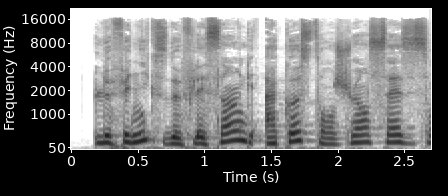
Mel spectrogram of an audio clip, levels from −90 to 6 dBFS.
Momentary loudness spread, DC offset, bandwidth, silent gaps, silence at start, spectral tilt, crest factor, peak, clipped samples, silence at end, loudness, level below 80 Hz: 5 LU; under 0.1%; 17 kHz; none; 0.2 s; -5 dB/octave; 14 dB; 0 dBFS; under 0.1%; 0 s; -15 LUFS; -40 dBFS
